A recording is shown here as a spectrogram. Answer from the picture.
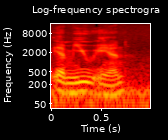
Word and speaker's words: Mun: It's spelled M-U-N. I still call it the moon. Like it's a ooh sound. The U. But, anyway. Some people call it the mun.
